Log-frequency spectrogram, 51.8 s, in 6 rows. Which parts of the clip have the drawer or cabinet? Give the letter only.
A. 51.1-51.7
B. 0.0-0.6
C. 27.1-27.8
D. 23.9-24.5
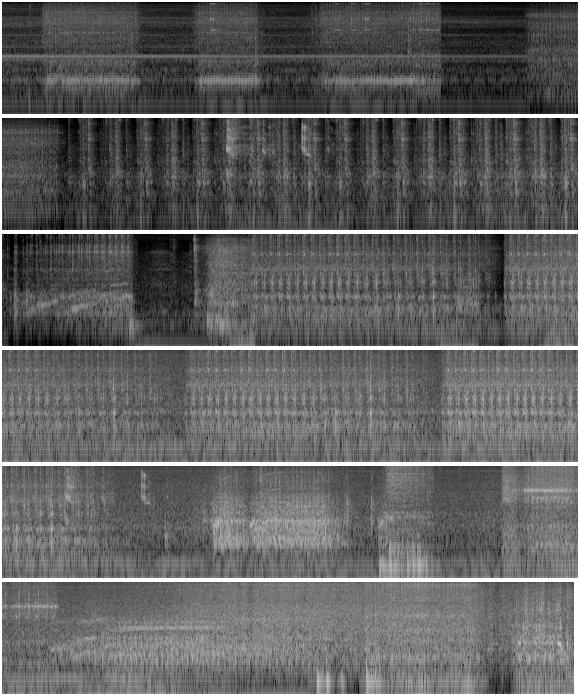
D.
